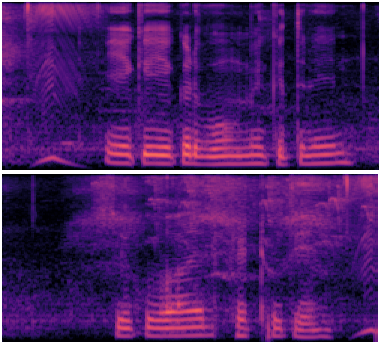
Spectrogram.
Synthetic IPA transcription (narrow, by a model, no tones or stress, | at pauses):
eːkeːkəɽbũːmmẽkɪt̪ne | sʊkwaːɾpʰɪʈɦoːt̪eɦɛ̃ː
